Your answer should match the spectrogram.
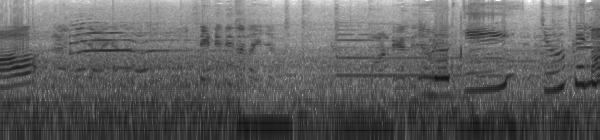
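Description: Steady low rumble of a car's interior while driving, with music and voices over it.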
